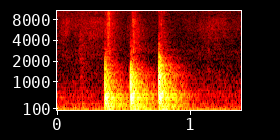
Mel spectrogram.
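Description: Three quick, evenly spaced knocks on a hard surface, crisp, with nothing else but faint background hush around them.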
